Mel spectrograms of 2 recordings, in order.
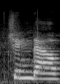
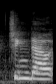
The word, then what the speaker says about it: Qingdao: gonna tell us all about the different items Qingdao pronounced Qingdao Mandarin is a port city tucked in China's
